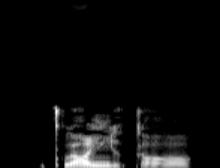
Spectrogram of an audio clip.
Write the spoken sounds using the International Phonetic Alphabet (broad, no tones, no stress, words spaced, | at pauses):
kʷʼɑɲɯkɑ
